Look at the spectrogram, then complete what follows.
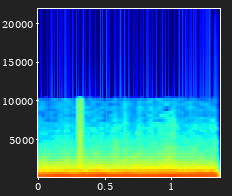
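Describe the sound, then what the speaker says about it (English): A 2012 Lamborghini Aventador with a mid-mounted V12 circling a 150-meter skid pad at about 120 km/h, its engine holding a loud, steady, sustained tone for the whole brief moment. "I never thought I'd drive a V12 mid-engine Lamborghini and be able to counter-steer it around a skid pad."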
